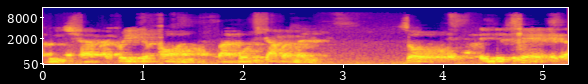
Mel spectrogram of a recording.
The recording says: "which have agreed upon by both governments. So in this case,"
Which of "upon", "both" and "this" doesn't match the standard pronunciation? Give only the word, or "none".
both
